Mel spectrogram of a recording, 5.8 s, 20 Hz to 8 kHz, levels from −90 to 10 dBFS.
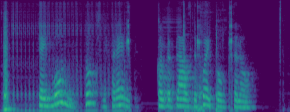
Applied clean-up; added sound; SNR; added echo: neural mask model RNNoise.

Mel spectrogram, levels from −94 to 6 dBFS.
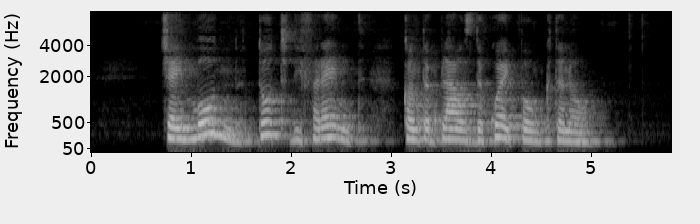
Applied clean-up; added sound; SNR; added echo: none; none; none; none.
